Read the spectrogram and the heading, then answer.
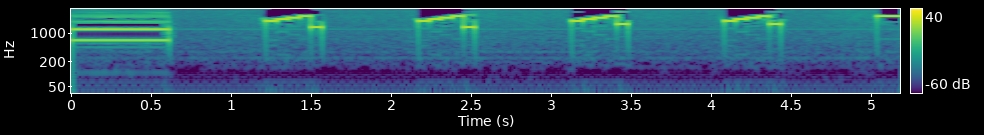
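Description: Five-tone selective call (ZVEI), heard as quick runs of five tones, tones of about 70 ms. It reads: 89004 89004 89006 89006
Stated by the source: ZVEI five-tone selective call 89010 received by SDR, Feuerwehr Orlamünde fire brigade alerting.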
